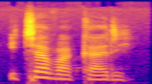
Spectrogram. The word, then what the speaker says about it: Chavakali: And like if you're saying the name Chavakali, you write it Chavakali, but when you're pronouncing it, it is Ichavakari. So that L turns into R.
